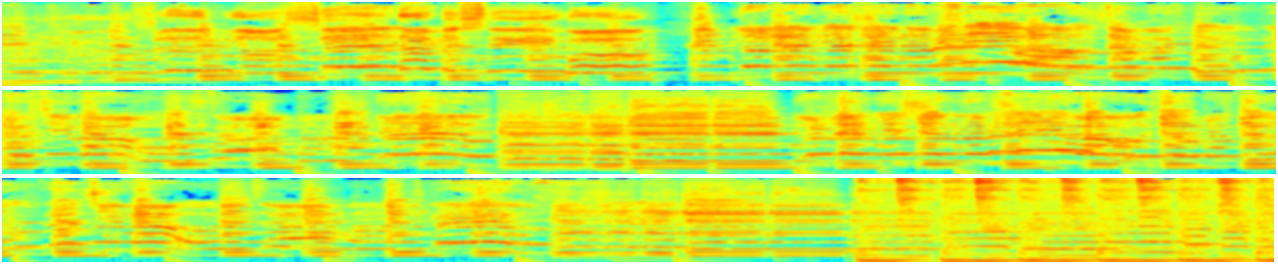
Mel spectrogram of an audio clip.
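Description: Traditional Polish folk band playing a lively tune: fiddle and flute carry the melody and a frame drum taps a steady beat about twice a second. The low bowed basy drops out at the start and comes back in about a second before the end.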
